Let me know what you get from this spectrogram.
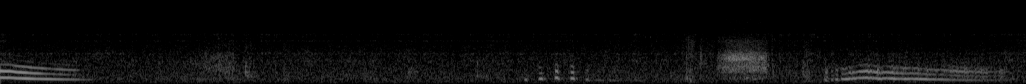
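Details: Young female kitten Rin, born spring 2016, in her new home threatening the resident male cat Tama. Drawn-out descending yowling calls open the clip. Soft chattering pulses follow, then one sharp breathy hiss burst midway, and a final rising-falling wail.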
